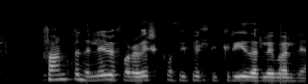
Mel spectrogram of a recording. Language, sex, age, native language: Icelandic, female, 30-39, Icelandic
